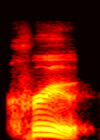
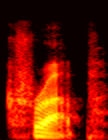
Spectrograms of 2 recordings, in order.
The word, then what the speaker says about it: Kruppe: name out loud again croute not Krupp Kreutz of the Italians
